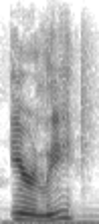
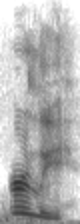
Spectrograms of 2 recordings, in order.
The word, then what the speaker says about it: early: have the word early instead of ear early it's ER early early okay one more time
